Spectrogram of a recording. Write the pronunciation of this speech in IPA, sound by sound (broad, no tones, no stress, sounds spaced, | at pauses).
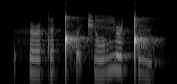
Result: θ ə˞ t ə ǃʰ ə̰ t͡ʃ õ ŋ ə˞ ǃ ɨ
